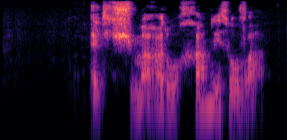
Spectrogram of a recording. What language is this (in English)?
Kabyle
